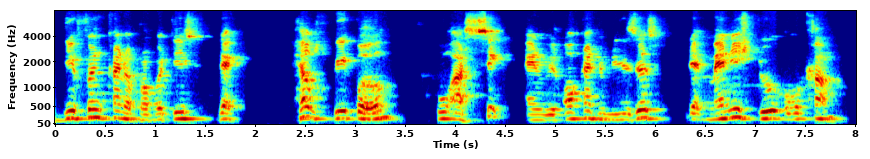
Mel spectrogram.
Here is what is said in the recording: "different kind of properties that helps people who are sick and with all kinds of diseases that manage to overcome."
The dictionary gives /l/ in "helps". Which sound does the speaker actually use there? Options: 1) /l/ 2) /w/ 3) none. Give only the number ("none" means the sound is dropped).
1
